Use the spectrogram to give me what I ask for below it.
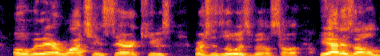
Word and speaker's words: Louisville: of course, 80s had his own barn burner that he was watching over there watching Syracuse versus Louisville.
